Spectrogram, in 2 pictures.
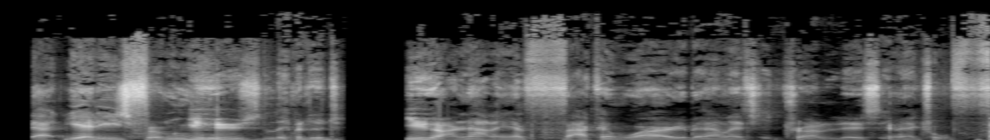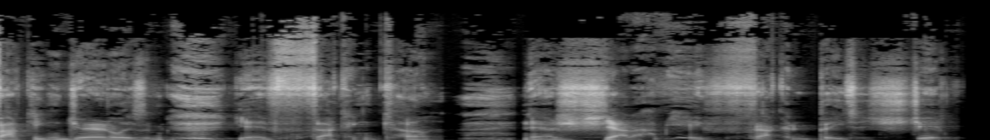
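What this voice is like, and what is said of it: Cockney drawl character voice. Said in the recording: “in his charming cockney drawl”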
